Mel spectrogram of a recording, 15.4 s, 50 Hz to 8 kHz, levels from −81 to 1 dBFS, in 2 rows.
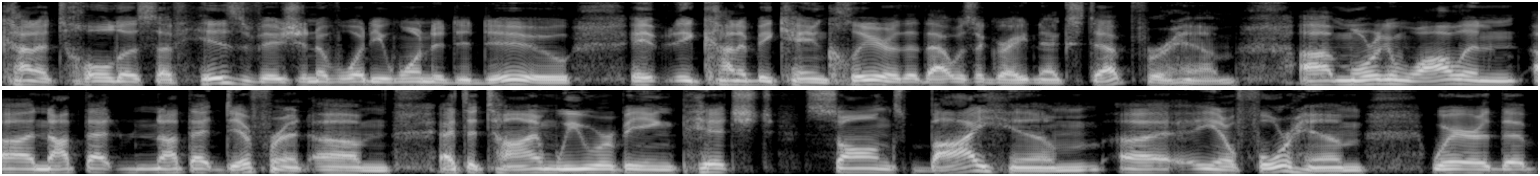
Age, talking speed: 40-59, 215 wpm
